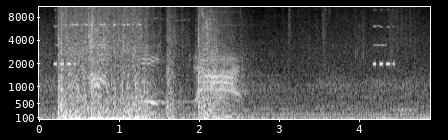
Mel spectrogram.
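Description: Tablet video game gunfire on a Chuwi Hi10 X1 with an Intel N150 chip, a few loud clattering bursts of shots with mechanical clicks and a short electronic beep, heard through small speakers.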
